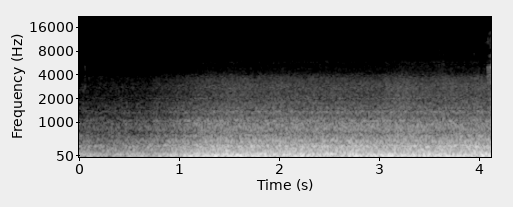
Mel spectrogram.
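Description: Steady road and engine noise heard inside a moving car's cabin: a low rumble that grows louder about a second in and then holds steady.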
